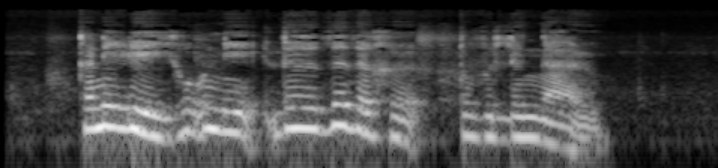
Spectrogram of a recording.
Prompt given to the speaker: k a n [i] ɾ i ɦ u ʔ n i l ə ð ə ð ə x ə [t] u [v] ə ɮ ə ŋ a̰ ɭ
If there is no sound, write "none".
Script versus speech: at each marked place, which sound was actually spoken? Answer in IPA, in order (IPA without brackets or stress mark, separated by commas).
i, t, v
